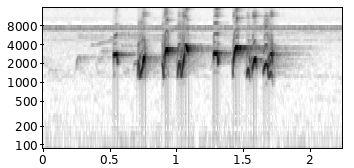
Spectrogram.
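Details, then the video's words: Cream-vented bulbul decoy bird singing in full voice: a rapid, bubbling run of liquid, up-and-down warbled notes, about seven in quick succession, clear and loud against a quiet background. "Burung merbah lekir gacorbahanan"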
